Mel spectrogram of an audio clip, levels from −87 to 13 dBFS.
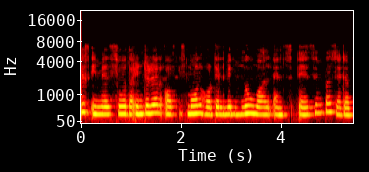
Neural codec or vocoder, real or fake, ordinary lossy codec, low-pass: codec, 16 kHz, 4 kbps, FreqCodec, larger model; fake; none; 7.2 kHz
